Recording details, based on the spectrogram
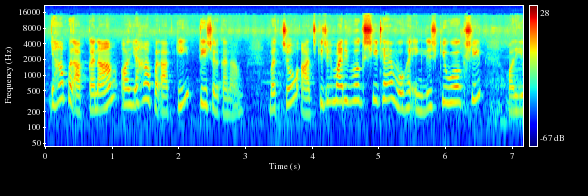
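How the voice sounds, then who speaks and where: A woman teaching a worksheet lesson to young children, explaining in Hindi and reading English lines slowly. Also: high voice, slight background noise.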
